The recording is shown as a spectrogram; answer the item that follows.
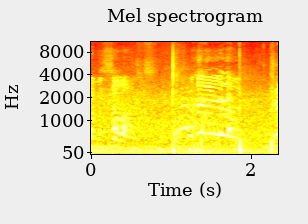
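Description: A football being kicked: two sharp thuds, about a second in and again near the end, the second with a deeper thump, among players' shouts.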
